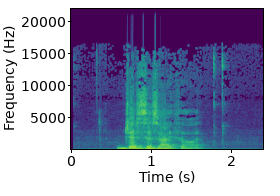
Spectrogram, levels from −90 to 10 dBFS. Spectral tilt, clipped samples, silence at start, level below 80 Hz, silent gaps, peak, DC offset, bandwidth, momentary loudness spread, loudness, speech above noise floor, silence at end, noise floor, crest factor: -4 dB/octave; under 0.1%; 0.55 s; -34 dBFS; none; 0 dBFS; under 0.1%; 16.5 kHz; 21 LU; -10 LUFS; 35 dB; 0.7 s; -44 dBFS; 14 dB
